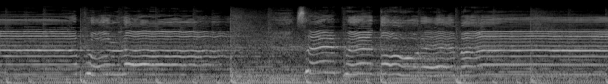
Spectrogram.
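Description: A woman singing a slow K-pop ballad over instrumental accompaniment, her voice sliding between long held notes.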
